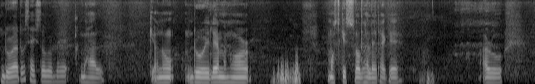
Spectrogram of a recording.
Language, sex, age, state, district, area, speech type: Assamese, male, 18-30, Assam, Lakhimpur, rural, spontaneous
